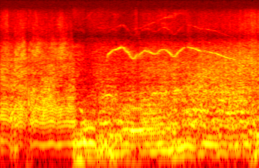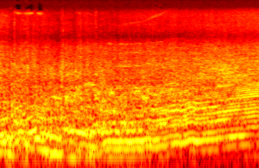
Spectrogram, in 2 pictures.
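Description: A second rally car engine roars, climbing through the gears.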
